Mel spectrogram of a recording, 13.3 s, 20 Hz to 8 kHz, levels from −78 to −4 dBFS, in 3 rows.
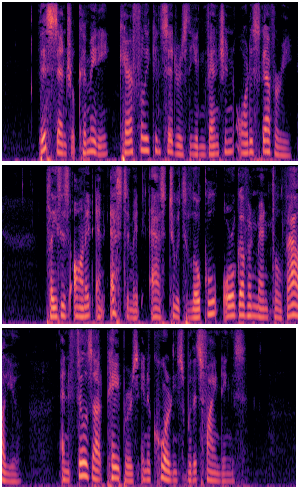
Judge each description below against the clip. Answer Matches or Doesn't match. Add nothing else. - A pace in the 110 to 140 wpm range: Matches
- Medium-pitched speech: Matches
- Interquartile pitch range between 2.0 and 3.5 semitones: Doesn't match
